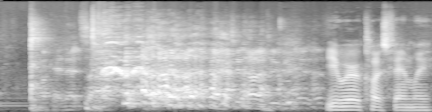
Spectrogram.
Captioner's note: laughter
